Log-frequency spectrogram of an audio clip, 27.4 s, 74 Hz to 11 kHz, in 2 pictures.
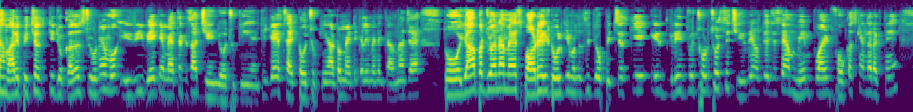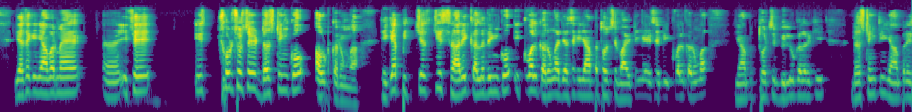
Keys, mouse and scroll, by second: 3.9 click, 4.6 right click, 4.9 click, 7.4 scroll down 1, 8.4 click, 12.0-14.9 typing, 15.5 click, 16.2 [, 16.9 click, 17.5 [, 18.0 click, 20.7 [, 21.0 click, 22.5-23.0 drag, 23.7 [, 24.3 click, 25.0 ], 25.3 ], 25.5 scroll up 1, 26.8 ].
